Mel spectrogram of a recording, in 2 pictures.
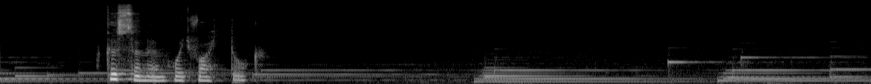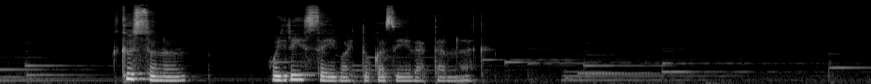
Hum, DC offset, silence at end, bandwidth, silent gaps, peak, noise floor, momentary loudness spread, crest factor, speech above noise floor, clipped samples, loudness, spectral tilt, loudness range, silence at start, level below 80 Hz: none; under 0.1%; 0.2 s; 18 kHz; none; -6 dBFS; -63 dBFS; 27 LU; 24 dB; 39 dB; under 0.1%; -25 LUFS; -5 dB/octave; 17 LU; 0 s; -66 dBFS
